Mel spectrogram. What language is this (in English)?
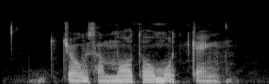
Cantonese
